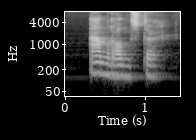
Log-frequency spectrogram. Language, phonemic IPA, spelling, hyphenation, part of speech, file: Dutch, /ˈaːnˌrɑn(t).stər/, aanrandster, aan‧rand‧ster, noun, Nl-aanrandster.ogg
- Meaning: female assailant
